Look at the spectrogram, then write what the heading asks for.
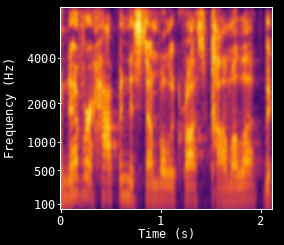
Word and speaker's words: Kamala: There's only so many syllables. You never happen to stumble across Kamala, the correct one?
